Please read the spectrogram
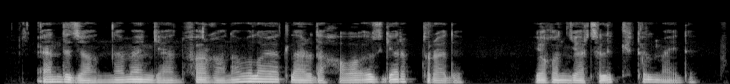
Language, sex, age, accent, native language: Uzbek, male, under 19, Xorazm, Uzbek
